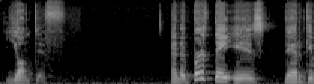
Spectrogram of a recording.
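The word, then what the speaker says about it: יום־טובֿ: word for a holiday comes from hebrew yom tov but it's pronounced in yiddish like yantif and her birthday is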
